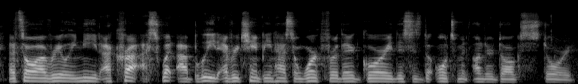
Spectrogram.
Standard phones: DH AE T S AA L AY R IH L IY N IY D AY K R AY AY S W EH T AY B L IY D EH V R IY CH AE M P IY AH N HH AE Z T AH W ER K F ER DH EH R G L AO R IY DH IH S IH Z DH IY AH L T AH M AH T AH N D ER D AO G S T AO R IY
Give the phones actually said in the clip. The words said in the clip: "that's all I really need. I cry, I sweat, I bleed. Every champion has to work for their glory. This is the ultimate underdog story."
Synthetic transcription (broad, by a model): DH AE T S AA L AY R IH L IY N IY D AY K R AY AY S W EH T AY B L IY D EH V R IY CH AE M P IY AH N HH AE Z T AH W ER K F ER DH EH R G AO R IY DH IH S IH Z DH IY AH L T AH M AH T AH N D ER D AO G S T AO R IY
